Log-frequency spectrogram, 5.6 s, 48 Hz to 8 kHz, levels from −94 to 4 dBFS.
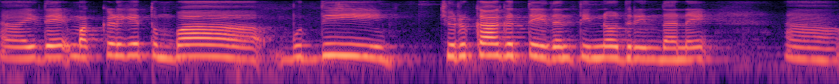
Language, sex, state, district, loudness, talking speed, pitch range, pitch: Kannada, female, Karnataka, Shimoga, -20 LUFS, 105 wpm, 225-260 Hz, 240 Hz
